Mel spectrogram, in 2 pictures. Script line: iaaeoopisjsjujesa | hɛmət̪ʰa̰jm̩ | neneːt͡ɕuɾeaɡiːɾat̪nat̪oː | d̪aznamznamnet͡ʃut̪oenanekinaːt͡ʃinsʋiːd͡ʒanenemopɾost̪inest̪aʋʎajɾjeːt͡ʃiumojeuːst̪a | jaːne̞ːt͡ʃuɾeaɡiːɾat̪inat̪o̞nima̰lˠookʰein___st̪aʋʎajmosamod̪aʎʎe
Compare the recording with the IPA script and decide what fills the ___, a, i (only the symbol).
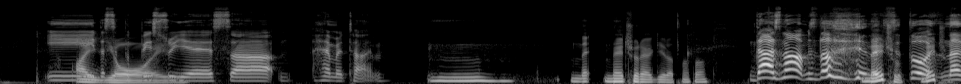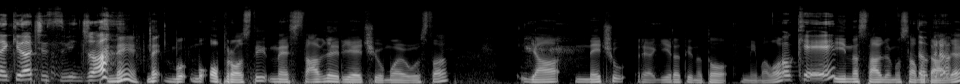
a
